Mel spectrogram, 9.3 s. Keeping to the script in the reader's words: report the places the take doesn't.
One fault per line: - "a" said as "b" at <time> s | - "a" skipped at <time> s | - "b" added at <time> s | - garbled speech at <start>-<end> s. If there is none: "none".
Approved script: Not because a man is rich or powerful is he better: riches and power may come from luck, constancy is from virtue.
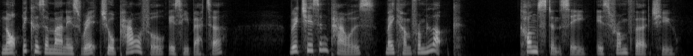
- "power" said as "powers" at 4.4 s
